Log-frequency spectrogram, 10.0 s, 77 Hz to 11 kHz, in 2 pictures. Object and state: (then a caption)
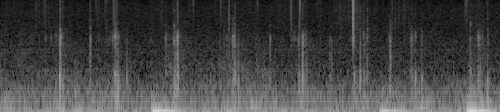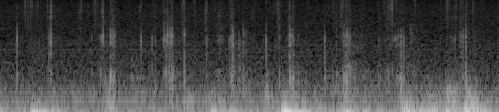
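Glycerin soap bar scraped. Long acrylic nails scratch and scrape the surface of a clear green solid glycerin soap bar, building up shavings. Soft, dull, low-pitched scraping continues throughout, with faint crisp ticks and a few louder scuffs near 1.6, 4.7 and 7.8 seconds.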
